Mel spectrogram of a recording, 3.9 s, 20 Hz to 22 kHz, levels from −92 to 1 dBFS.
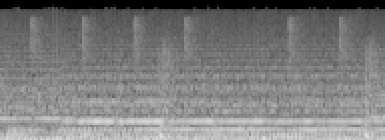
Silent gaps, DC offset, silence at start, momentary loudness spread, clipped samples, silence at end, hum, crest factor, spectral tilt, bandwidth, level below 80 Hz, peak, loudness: none; under 0.1%; 0 s; 2 LU; under 0.1%; 0 s; none; 12 dB; -5.5 dB/octave; 17.5 kHz; -22 dBFS; -4 dBFS; -18 LUFS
